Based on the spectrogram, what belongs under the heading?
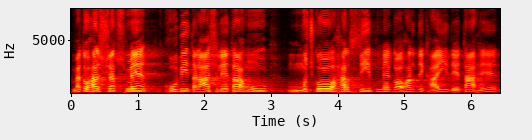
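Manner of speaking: measured, lilting verse delivery; poem recitation. Acted. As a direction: recite it like a mushaira couplet.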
